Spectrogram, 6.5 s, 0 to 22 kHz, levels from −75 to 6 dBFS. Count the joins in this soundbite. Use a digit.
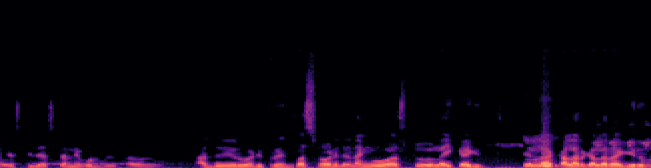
2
